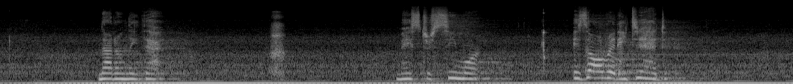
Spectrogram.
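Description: A young woman speaks with alarm.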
